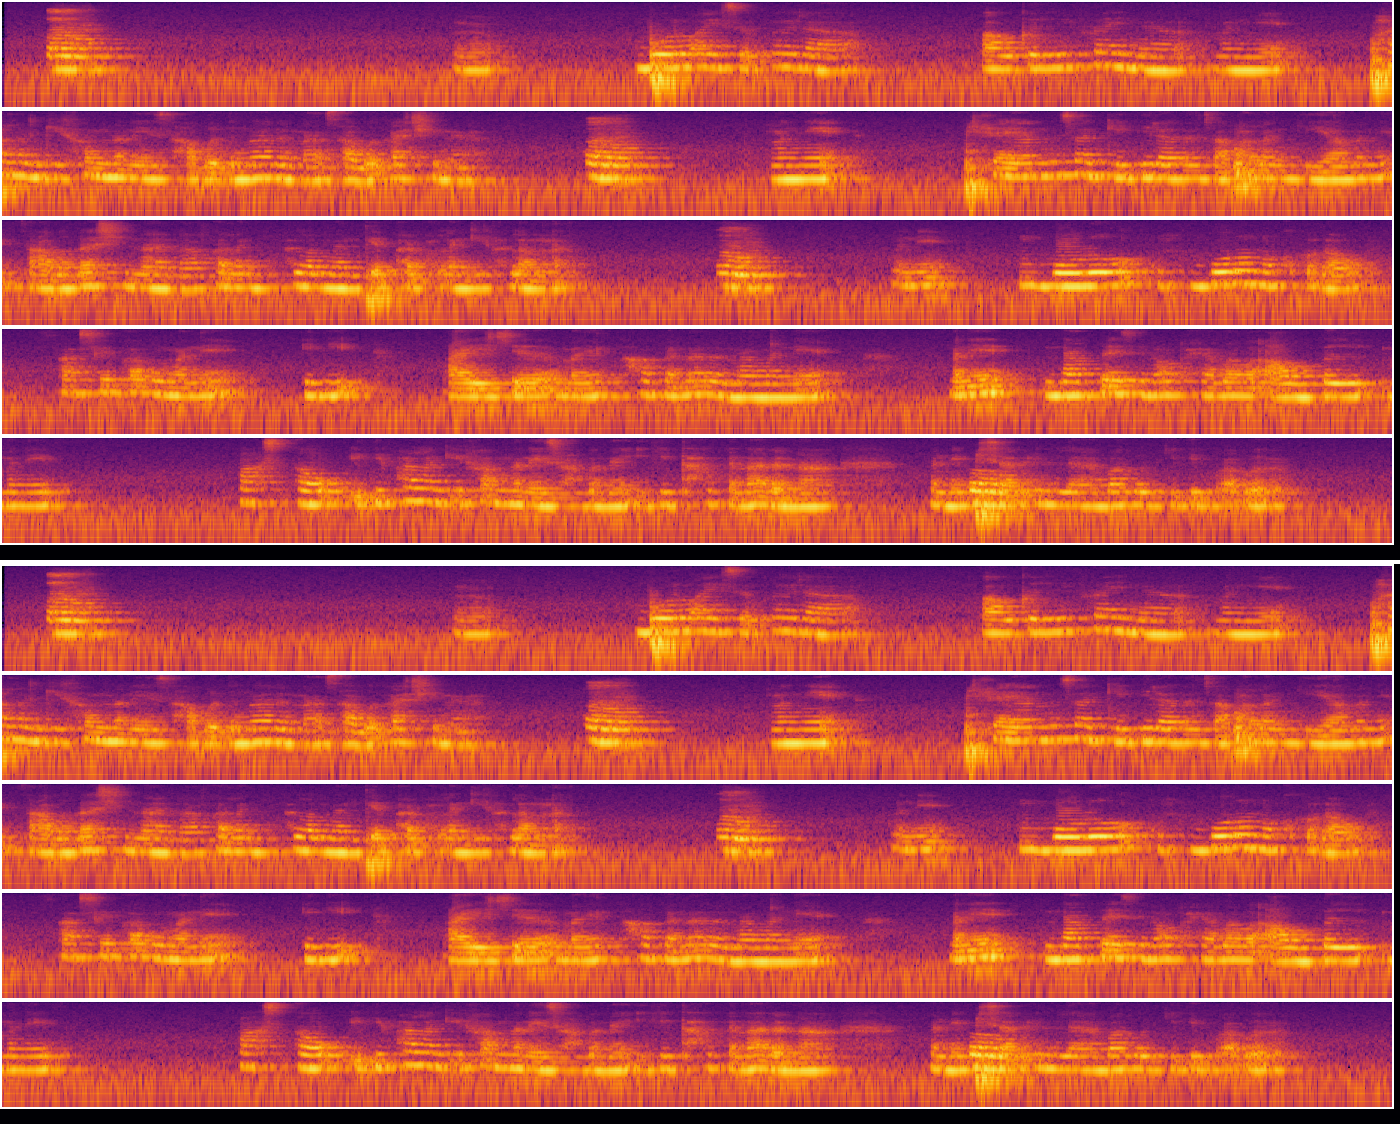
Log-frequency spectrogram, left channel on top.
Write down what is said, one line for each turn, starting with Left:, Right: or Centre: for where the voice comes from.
Left: औ <inaudible>
Right: उम बर' आइजोफोरा आवगोलनिफ्रायनो माने फालांगि खालामनानै जाबोदों आरोना जाबोगासिनो।
Left: औ
Right: माने फिसायानो जा गिदिरानो जा फालांगिया माने जाबोगासिनो आरोना फालांगि खालामनानै बेफार फालांगि खालामना
Left: औ
Right: माने बर' बर' न'खराव सासे बाबो माने इदि आइजो माने थागोन आरो ना माने माने दा प्रेजेन्टाव थायाबाबो आवगोल माने फास्टाव इदि फालांगि खालामनानै जाबोनाय इदि थागोन आरो ना। माने
Left: औ
Right: फिसा फिनलाबाबो गिदिरबाबो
